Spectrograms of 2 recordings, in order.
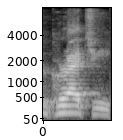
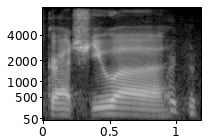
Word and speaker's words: Gretsch: It's Gretsch. We had the conversation my first race I did. Okay. You mispronounced my name because everyone typically pronounces the Z that's in my name that's silent.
